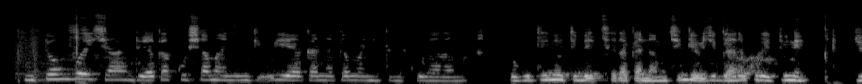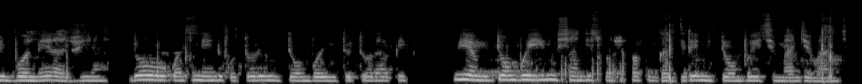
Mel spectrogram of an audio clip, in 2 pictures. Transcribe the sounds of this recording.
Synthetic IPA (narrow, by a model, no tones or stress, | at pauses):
mito̞mbo̞jet͡ʃaːntʰujakako̞ʃamaɲiŋɡiuje̞jakanakamaɲiŋɡimukurarama | no̞kutiːno̞tiɓe̞t͡se̞ɾakanamut͡ʃiŋɡiwet͡ʃiɡʱaɾekuɾe̞tine̞ʐibʱo̞ɮe̞ɾaʐija | ndookwatine̞endekoto̞ɾemito̞mbo̞iitotoɾapika | uje̞mito̞mbo̞iino̞ʃandiswaʐapakuɡʱad͡ziɾemito̞mbo̞je̞t͡ʃimand͡ʒe̞maːnd͡ʒe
